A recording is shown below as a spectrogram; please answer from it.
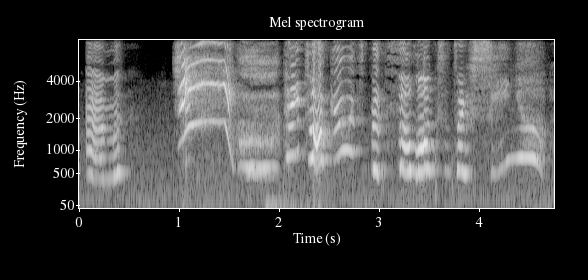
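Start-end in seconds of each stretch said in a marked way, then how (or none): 1.1-1.5 sharp, very high delighted gasp; excited gasp. Acted. Spotting her old friend Taku, a high delighted gasp. 1.6-4.7 excited reunion. Acted. Greets old friend after years.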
